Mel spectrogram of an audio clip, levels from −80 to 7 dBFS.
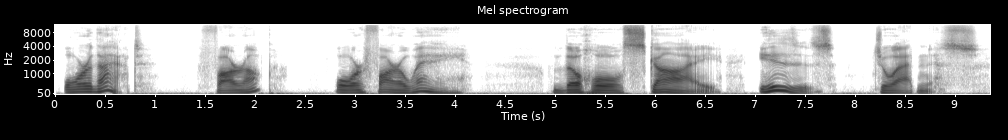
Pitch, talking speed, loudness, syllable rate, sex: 110 Hz, 75 wpm, -18 LUFS, 2.5 syllables/s, male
